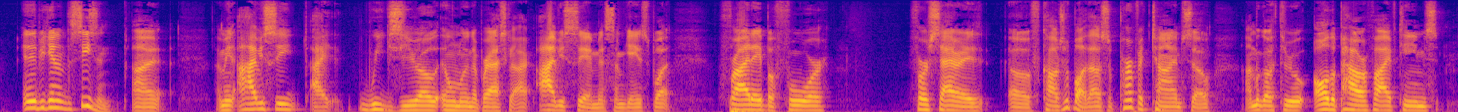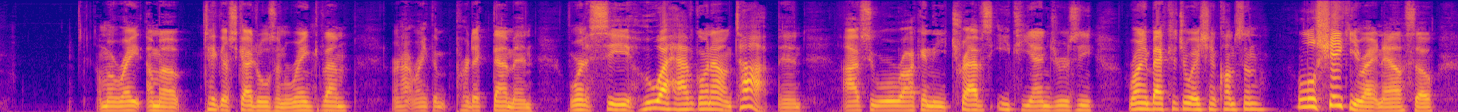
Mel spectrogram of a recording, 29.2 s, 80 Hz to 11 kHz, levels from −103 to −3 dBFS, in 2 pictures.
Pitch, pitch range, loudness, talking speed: 130 Hz, 120-155 Hz, -18 LUFS, 185 wpm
